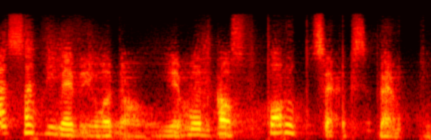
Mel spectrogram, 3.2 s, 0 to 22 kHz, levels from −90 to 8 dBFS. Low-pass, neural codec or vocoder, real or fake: 14.4 kHz; codec, 44.1 kHz, 0.9 kbps, DAC; fake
